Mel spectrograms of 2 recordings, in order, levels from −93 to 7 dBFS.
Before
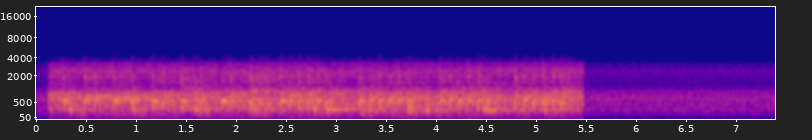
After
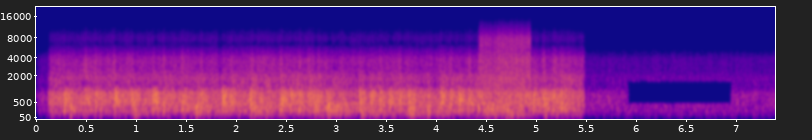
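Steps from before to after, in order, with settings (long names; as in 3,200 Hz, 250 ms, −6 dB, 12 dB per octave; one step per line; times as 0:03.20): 0:04.42–0:04.94: sign of each sample alone
cochlear-implant simulation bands 6
0:05.92–0:06.95: time-frequency box erased 410–1,600 Hz
level +1 dB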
